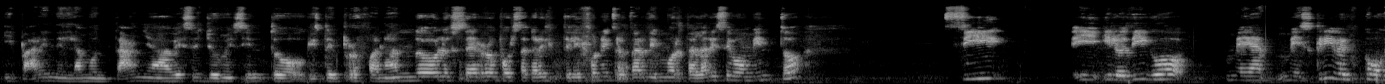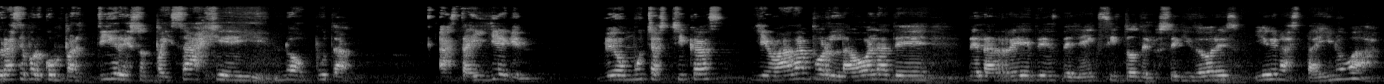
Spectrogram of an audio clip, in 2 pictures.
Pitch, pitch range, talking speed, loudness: 205 Hz, 170-245 Hz, 145 wpm, -23 LUFS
